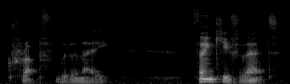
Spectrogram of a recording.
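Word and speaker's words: Krapf: had a German lesson in my life it's pronounced crup yes I'm glad that my German friends were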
